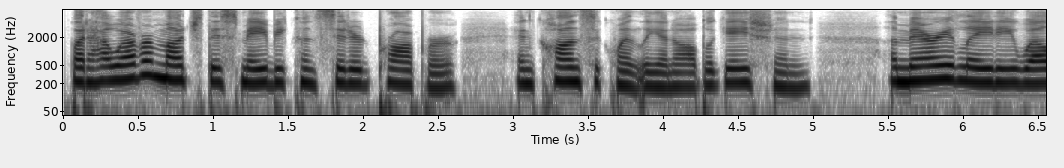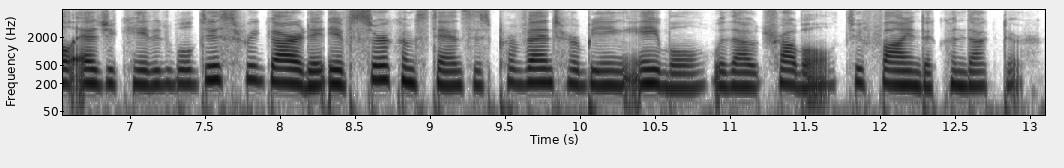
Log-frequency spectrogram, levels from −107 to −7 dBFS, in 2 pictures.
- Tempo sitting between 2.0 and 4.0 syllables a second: No, 5.0 syllables/s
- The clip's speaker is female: Yes, female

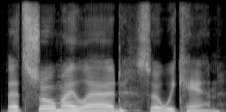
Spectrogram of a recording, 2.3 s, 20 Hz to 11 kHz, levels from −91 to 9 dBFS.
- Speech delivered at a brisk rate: No, average, 185 wpm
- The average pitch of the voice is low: No, high, 190 Hz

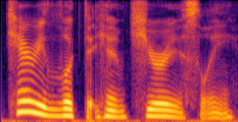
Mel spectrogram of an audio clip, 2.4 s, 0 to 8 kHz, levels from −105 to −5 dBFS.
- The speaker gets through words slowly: Yes, slow, 125 wpm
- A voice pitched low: No, medium, 160 Hz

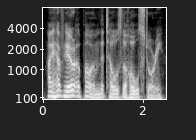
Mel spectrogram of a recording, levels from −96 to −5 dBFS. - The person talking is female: No, male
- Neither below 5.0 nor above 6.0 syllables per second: Yes, 5.8 syllables/s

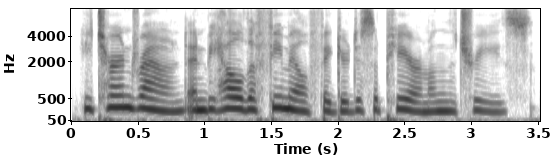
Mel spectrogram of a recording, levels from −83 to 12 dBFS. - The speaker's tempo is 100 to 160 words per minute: No, fast, 205 wpm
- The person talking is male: No, female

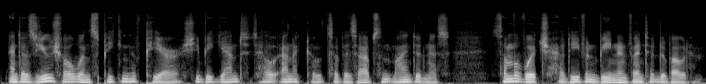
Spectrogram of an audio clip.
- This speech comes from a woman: No, male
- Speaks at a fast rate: Yes, fast, 210 wpm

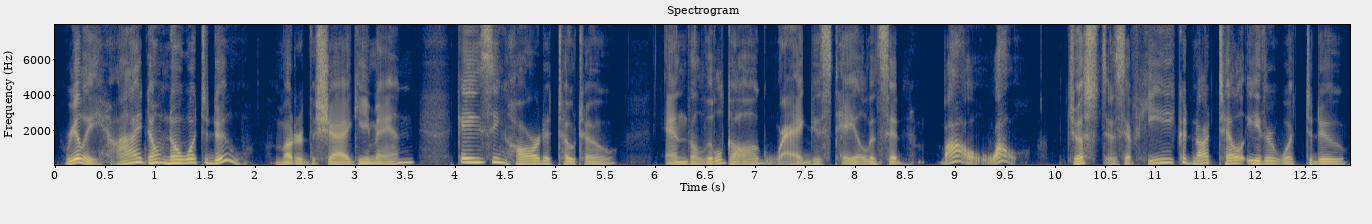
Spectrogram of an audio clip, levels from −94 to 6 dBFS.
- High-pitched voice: No, medium, 145 Hz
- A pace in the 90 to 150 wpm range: No, average, 170 wpm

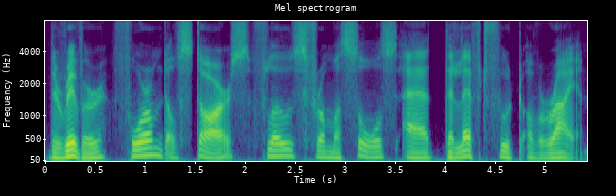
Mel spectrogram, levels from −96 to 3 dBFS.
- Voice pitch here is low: Yes, low, 115 Hz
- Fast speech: No, average, 165 wpm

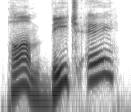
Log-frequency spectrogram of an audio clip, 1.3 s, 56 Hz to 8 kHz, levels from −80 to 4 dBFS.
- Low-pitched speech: No, medium, 180 Hz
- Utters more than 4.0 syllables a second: No, 3.1 syllables/s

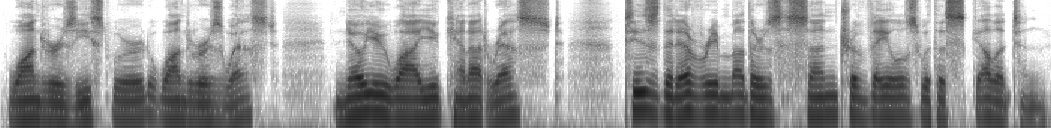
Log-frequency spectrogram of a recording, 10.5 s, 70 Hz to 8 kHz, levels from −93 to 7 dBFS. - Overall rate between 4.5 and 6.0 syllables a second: No, 3.3 syllables/s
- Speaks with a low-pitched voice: Yes, low, 100 Hz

